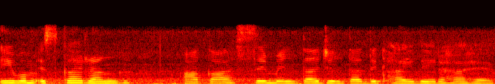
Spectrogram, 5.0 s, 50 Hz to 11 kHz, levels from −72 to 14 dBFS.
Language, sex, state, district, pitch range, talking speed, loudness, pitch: Hindi, female, Uttar Pradesh, Lucknow, 225-245 Hz, 135 wpm, -15 LUFS, 235 Hz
